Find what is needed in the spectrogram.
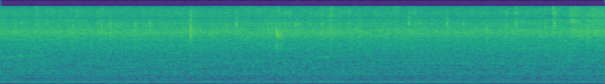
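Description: Radish strips, tomato and green chillies frying in hot oil in a pan: a steady, even sizzle, with a couple of faint ticks.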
